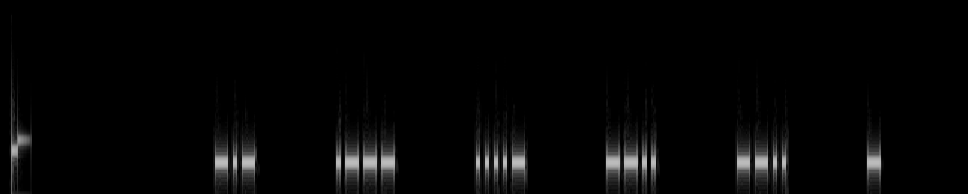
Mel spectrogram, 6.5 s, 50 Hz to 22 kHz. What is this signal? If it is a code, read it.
Morse code, heard as a keyed tone, about 40 wpm, spaced as for 14 wpm, 700 Hz. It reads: KJ4ZZT
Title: USA Call Signs - 6 Characters - 6x Character Spacing - 40wpm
